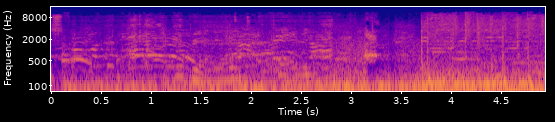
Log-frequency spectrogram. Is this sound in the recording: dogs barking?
yes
